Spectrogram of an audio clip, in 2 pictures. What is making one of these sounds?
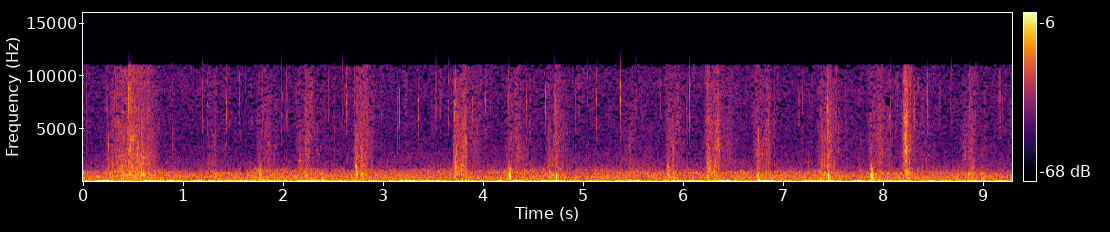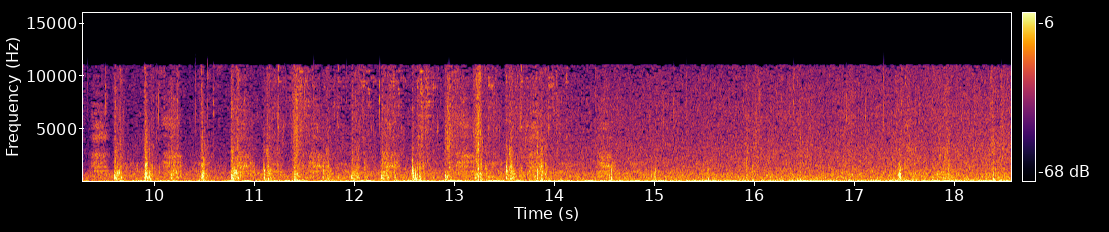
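Footsteps crunch on gravel and grass at a steady walking pace.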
